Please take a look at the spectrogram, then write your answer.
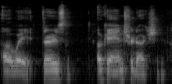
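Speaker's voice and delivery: ordinary talk, nothing marked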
